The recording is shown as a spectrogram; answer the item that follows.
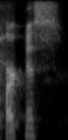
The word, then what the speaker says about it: Harkness: Harkness?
